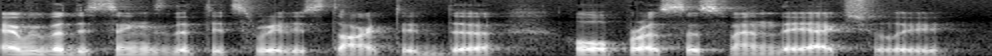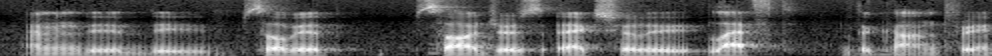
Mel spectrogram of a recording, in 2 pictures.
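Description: A man talks in a Hungarian accent. His pace is fairly slow. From Budapest, Hungary. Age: 40s. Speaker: interviewee, Hungarian resident. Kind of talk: interview. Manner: halting, with many repetitions.

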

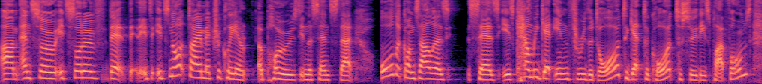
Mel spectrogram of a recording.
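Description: In a plain, everyday voice, a woman speaks at a medium pitch and moderate pace with lively intonation over a quiet background. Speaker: law professor. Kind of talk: expert interview discussion.

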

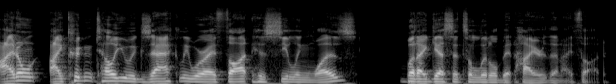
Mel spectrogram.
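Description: With a plain, everyday voice, a man speaks at a moderate pace and medium pitch, his intonation lively and his loudness swinging widely. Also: very clean recording, silent background. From Canada. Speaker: podcast co-host, hockey talk. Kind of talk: casual chat. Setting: studio.

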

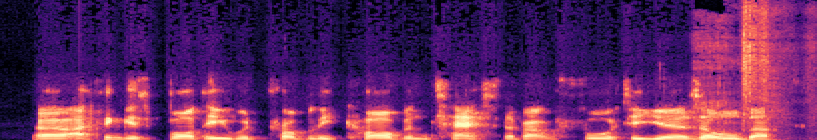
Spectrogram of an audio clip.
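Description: A man with an English accent, lively intonation and a fairly quick pace, dry and close with no echo. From England. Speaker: soccer podcast host. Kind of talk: casual chat. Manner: animated.

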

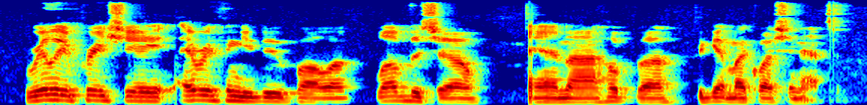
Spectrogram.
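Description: A man's voice, medium-pitched and fairly quick, an ordinary speaking voice. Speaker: podcast listener asking a question. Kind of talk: recorded voicemail question. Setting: phone call.

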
